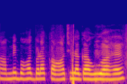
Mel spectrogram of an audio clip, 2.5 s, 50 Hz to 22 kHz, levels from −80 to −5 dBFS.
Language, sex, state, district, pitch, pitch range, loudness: Hindi, female, Chhattisgarh, Raipur, 230 Hz, 225-235 Hz, -17 LUFS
